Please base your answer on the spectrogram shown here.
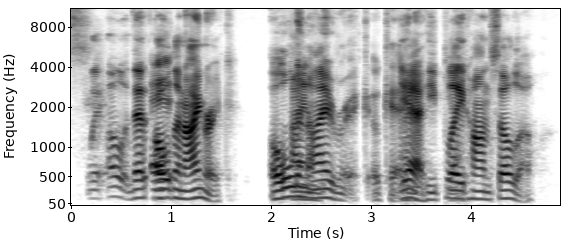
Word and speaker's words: Ehrenreich: wait, oh, that's eh, Alden Ehrenreich.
